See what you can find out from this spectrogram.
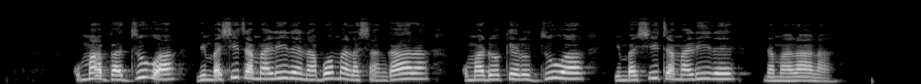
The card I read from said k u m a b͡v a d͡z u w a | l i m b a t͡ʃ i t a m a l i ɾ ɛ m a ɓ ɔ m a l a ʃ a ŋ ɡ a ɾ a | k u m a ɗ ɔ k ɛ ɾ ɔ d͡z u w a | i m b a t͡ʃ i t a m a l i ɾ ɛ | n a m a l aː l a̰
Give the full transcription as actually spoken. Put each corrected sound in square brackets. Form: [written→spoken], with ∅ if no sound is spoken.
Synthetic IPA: k u m a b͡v a d͡z u w a | l i m b a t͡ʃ i t a m a l i ɾ ɛ [m→n] a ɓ ɔ m a l a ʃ a ŋ ɡ a ɾ a | k u m a ɗ ɔ k ɛ ɾ ɔ d͡z u w a | i m b a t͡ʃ i t a m a l i ɾ ɛ | n a m a l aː l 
